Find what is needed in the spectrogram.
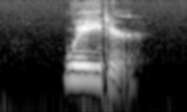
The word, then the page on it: waiter: American English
